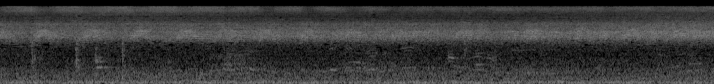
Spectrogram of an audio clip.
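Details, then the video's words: Cicadas calling in midsummer at a school playground: a sustained, bright metallic buzzing wash, slightly pulsing, with a few soft clicks in the first seconds. "한 여름 운동장에서 매미가 울고 있다"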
